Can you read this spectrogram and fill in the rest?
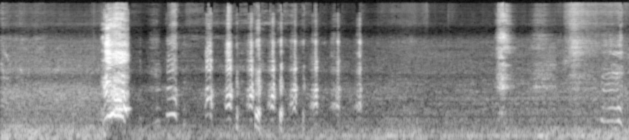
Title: Hiccups challenge. Trying not to laugh with mouth wide open. lol What do yours sound like?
